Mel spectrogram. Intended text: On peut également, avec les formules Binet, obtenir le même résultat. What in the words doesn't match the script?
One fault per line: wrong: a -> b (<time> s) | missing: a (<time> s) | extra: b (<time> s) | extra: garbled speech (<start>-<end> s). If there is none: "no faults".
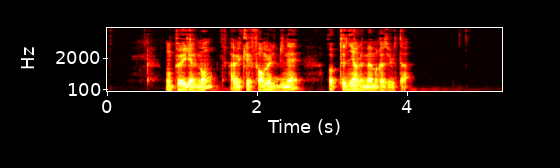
no faults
